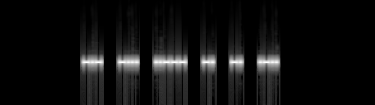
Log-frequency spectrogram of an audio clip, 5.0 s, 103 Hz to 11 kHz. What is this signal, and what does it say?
Morse code, heard as a keyed tone, about 46 wpm, spaced as for 26 wpm, 700 Hz. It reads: KB2NNL
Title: USA Call Signs - 6 Characters - 3x Character Spacing - 45wpm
